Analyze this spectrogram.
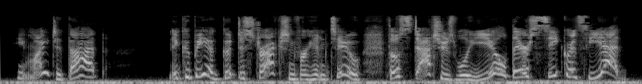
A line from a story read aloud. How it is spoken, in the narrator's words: chirped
